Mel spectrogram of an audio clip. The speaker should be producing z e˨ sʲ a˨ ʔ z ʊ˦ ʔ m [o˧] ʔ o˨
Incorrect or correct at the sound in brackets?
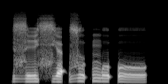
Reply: correct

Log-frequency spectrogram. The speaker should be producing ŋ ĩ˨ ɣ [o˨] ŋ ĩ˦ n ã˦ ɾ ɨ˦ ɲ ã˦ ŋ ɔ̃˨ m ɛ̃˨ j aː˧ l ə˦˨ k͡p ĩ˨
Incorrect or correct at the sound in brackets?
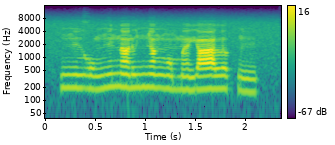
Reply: correct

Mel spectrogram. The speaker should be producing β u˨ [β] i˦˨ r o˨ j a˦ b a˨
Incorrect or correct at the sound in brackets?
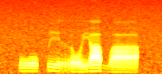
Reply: incorrect: p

